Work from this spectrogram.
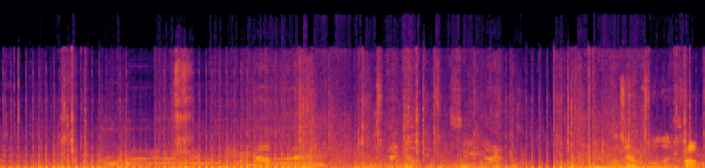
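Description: Rapid automatic gunfire from Call of Duty: World at War rattles steadily for several seconds, loud and close, with voices talking over the shooting.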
